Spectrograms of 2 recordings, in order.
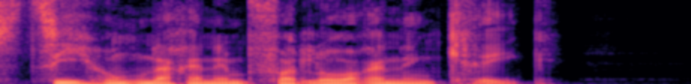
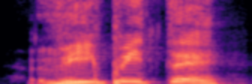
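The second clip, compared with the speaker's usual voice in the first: very high, louder startled question; stammered disbelief; 5 dB louder than usual. A narrator's reading. Club member reacting to the surprise venue, stammered disbelief. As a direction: blurt it out, aghast and high-pitched. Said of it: "stotterte Peter Überhitzer".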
